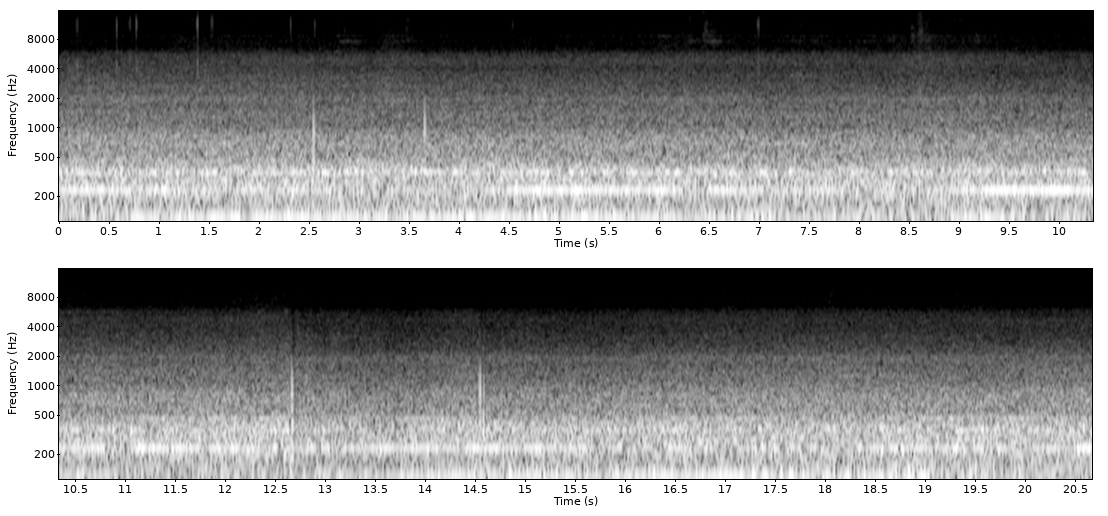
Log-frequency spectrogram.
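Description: Electric commuter train at a station platform: a steady low electrical hum from its motors and equipment, with a few faint clicks.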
